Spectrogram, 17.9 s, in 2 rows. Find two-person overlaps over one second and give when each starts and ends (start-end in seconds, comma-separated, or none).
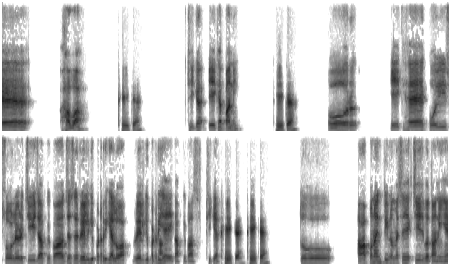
none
